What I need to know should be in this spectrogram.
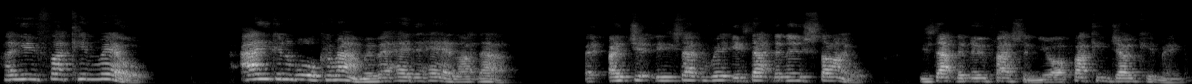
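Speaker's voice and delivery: loud, high-pitched disbelief; incredulous ranting. Real, not acted. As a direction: rant in outraged amazement at a ridiculous sight. Ranting at someone's ridiculous hair.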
